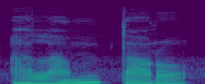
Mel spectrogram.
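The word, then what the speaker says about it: أَلَمْ تَرَ: তা র জবর র আলাম তার আমরা অনেকে ভুল উচ্চারণ করি বলি যে আলাম তারা এটা ভুল বলতে হবে আলাম তার কাফিয়া জবর কাইফা জবর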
